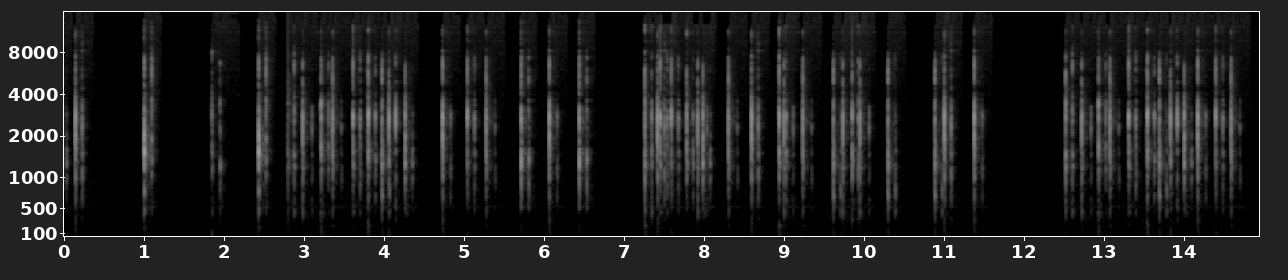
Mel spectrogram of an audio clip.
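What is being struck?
Plastic mechanical keyboard.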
